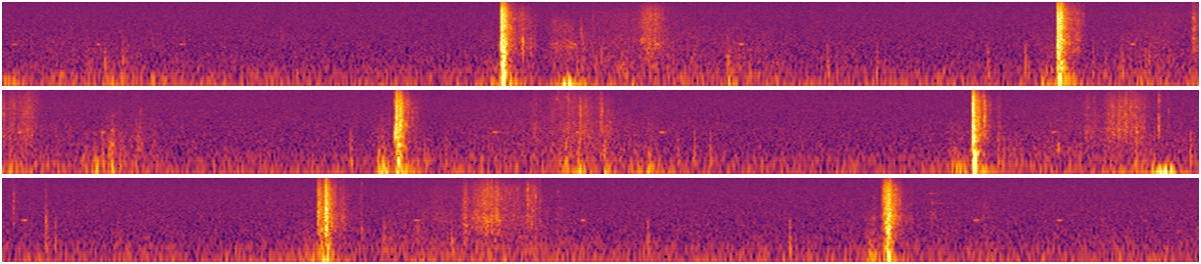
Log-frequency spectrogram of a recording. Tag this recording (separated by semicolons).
Clean; Clothing; Foley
